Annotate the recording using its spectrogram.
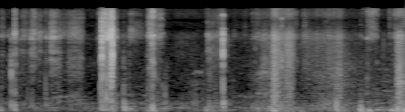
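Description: Scissors snipping paper in a few separate short cuts, trimming a small folded piece, with some softer paper rustling.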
